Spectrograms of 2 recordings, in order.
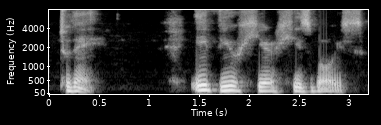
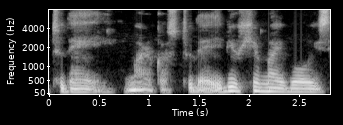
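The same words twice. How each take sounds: First: Slow, weighty scripture read; slow solemn reading. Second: Gentle, tender invitation; loving voice of God. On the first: Preacher reading the verse as stern warning. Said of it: "you can read that in very different ways". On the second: God calling Marcos lovingly, tender. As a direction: speak it like a loving call by name. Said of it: "if you can hear that in that tone". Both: Shown as a demonstration.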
